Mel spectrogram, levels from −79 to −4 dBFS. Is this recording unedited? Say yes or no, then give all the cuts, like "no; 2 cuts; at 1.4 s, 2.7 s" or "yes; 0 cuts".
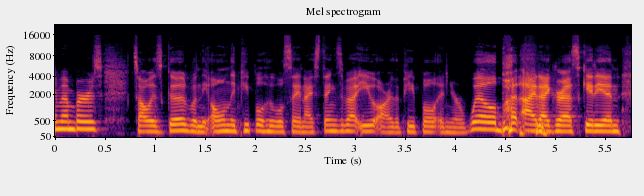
yes; 0 cuts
